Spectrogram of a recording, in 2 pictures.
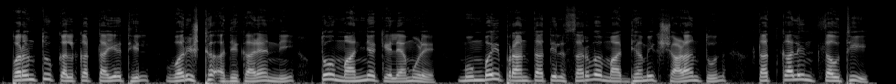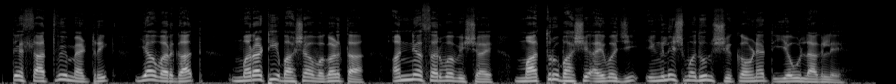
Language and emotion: Marathi, neutral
